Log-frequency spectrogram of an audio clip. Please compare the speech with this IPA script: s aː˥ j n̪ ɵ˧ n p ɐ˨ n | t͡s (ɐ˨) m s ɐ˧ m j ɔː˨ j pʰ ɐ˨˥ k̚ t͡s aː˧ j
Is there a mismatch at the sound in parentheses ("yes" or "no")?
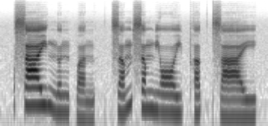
yes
